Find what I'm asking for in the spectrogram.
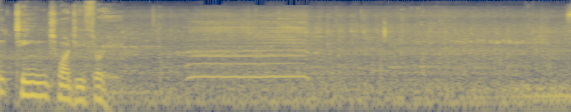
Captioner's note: sounds of street noise and car horns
